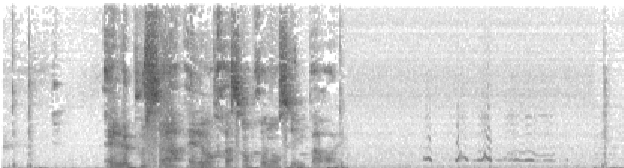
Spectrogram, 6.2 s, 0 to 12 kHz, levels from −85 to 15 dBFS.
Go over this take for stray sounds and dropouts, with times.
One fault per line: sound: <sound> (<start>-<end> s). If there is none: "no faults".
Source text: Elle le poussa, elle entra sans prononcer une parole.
sound: bark (4.2-5.8 s)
